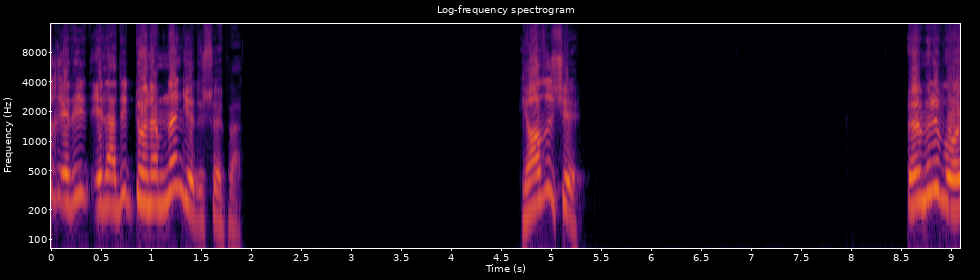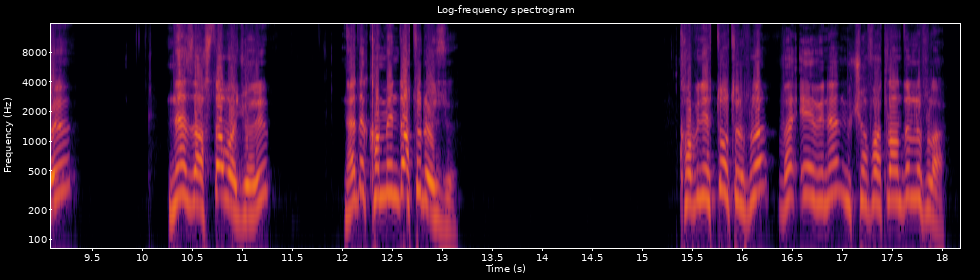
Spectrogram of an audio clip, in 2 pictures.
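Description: An older man speaks with animation into a close microphone, in bursts with long pauses.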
